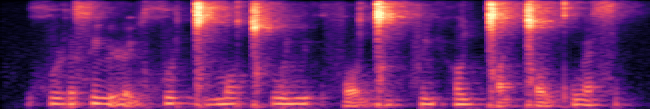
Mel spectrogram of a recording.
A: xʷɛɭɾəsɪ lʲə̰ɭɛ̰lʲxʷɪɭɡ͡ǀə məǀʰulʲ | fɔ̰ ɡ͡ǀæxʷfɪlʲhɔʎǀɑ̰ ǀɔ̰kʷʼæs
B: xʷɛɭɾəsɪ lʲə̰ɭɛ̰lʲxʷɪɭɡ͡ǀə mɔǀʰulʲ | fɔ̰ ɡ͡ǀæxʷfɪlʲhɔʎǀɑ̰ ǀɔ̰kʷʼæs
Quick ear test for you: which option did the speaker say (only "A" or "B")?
B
